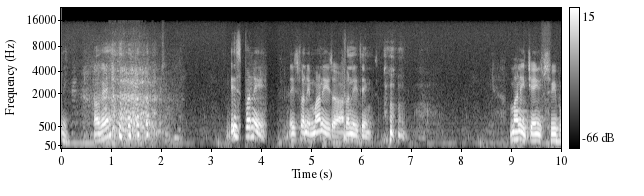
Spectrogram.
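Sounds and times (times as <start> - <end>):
low steady hum: 0.0 - 10.0
speech: 9.0 - 10.0.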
